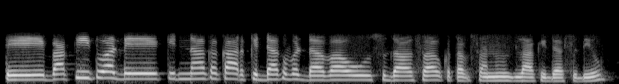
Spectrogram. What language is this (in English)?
Punjabi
